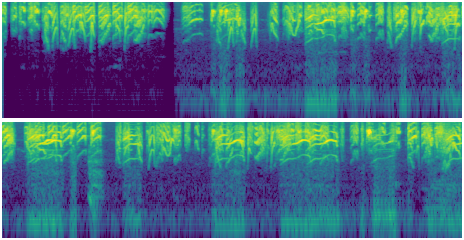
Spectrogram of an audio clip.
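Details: Sogon song as a lure for birds: nearly continuous high, busy twittering of fast chips and thin looping whistles, with short breaks and faint low thuds.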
